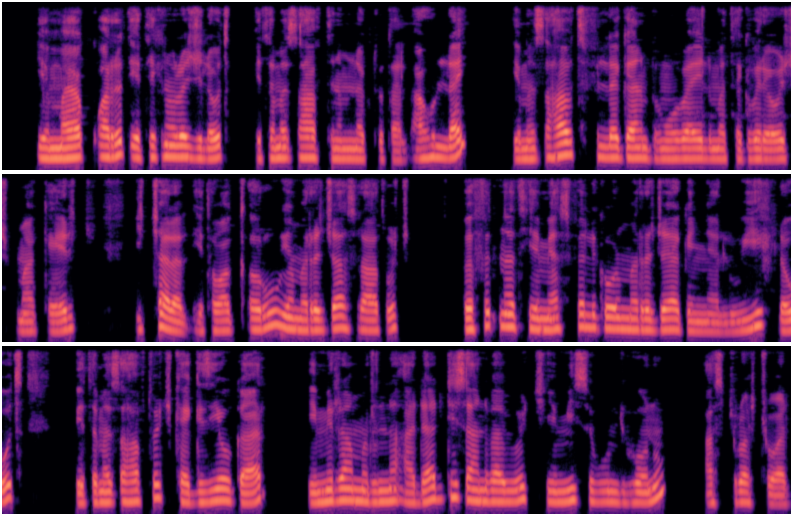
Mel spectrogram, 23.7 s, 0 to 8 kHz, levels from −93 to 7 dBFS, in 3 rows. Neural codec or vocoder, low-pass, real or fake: none; 7.2 kHz; real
